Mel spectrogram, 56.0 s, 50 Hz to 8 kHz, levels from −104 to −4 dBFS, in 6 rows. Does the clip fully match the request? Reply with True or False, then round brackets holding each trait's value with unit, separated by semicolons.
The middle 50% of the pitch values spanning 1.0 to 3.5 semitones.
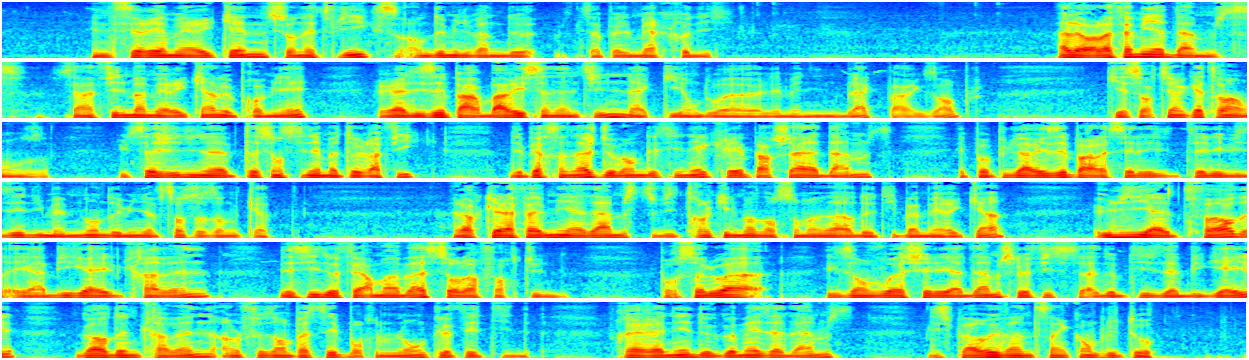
True (3.1 semitones)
